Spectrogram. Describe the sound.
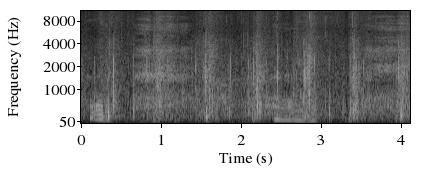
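Footsteps of a person walking alone through a small town, a steady, evenly paced series of many soft steps at a quiet level.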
